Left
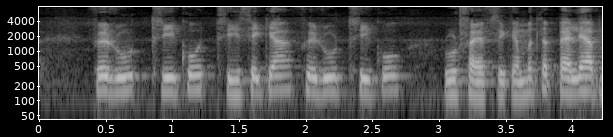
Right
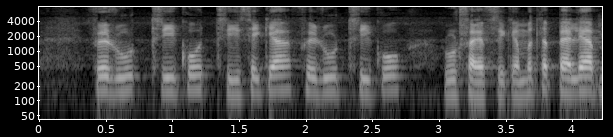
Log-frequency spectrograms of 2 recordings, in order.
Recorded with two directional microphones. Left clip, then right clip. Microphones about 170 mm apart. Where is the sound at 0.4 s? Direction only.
35° right (ahead or behind).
